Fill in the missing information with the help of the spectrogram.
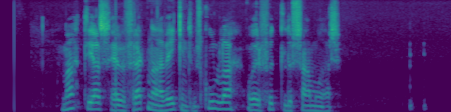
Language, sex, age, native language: Icelandic, male, 40-49, Icelandic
